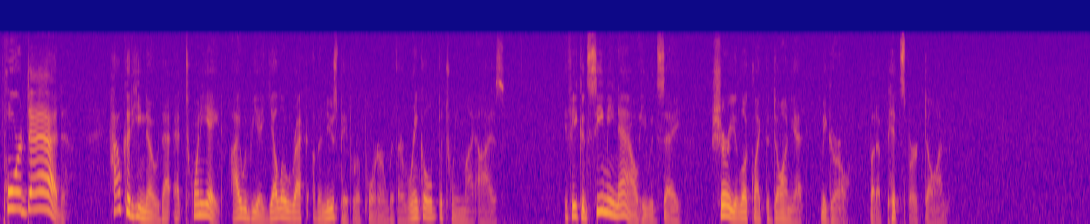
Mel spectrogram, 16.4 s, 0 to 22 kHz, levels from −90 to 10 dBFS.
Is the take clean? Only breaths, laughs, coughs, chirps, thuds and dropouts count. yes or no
yes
